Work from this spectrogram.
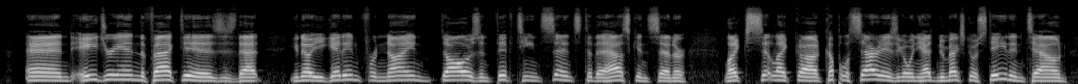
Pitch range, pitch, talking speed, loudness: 170-200 Hz, 185 Hz, 205 wpm, -18 LUFS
